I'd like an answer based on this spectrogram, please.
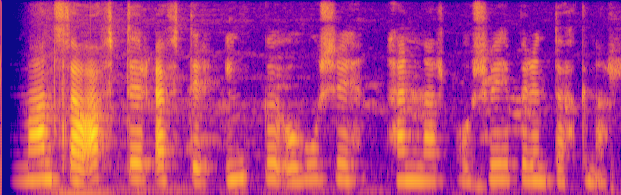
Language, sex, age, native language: Icelandic, female, 30-39, Icelandic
